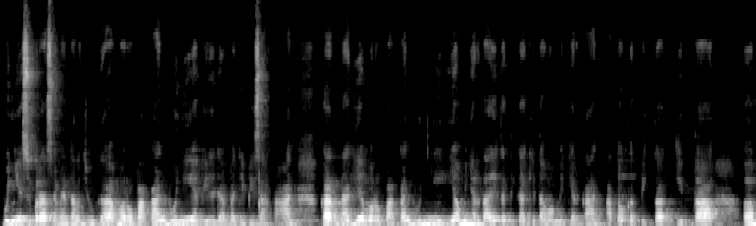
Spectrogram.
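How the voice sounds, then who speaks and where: A young woman from Indonesia talks through a linguistics lesson as a student presenter. She explains things steadily and pauses now and then for an "eh". Her voice bounces around a roomy space with a faint hiss of noise behind it. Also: on the high side. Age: young adult. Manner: steady explanatory delivery, occasional "eh" fillers. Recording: echoey room with faint background noise.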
